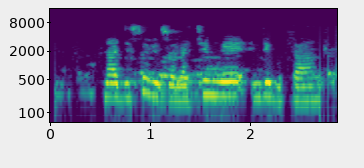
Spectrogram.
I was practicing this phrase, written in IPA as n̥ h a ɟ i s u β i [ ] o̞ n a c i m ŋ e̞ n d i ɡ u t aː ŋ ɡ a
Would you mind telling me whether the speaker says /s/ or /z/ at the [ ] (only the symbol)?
z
